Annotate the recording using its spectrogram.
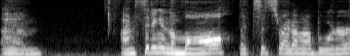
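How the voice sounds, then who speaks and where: A woman speaks at a moderate pace in a somewhat breathy, medium-pitched voice with monotone, flat intonation. The sound is dry and close, with no echo. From Kentucky. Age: 40s. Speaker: citizen live-streamer reporting from the border. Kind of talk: live stream commentary to viewers. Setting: sitting in her car in a parking lot.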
